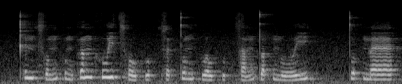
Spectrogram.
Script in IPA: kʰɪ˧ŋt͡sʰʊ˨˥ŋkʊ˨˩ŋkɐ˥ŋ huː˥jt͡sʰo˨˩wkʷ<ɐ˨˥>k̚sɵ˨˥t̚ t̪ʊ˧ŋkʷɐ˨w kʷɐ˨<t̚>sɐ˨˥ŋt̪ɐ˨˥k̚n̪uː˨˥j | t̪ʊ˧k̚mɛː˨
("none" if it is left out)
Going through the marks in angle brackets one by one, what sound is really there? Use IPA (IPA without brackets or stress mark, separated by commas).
ɐ˨˥, k̚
